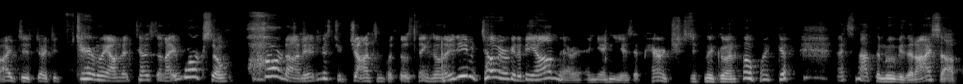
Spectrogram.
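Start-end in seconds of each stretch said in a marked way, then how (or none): 0.0-5.8 put-on high, loud whiny kid complaint; upset kid. Kid home from school whining about an unfair test. 7.4-9.6 loud, high incredulous scoff; exasperated parent. Retold or imitated. Parent reacting to the kid's excuses with loud disbelief.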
